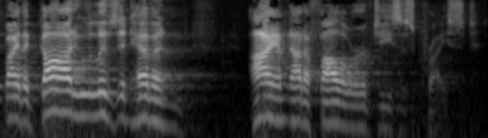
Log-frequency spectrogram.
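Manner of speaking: loud, forceful denial; vehement oath. Retold or imitated. Peter swears to the crowd he is no follower, forceful and loud. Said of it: "he says".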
